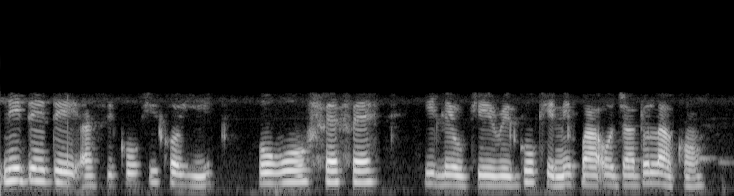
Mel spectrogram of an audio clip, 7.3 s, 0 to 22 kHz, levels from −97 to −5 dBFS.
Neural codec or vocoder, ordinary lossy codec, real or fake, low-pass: none; none; real; 3.6 kHz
